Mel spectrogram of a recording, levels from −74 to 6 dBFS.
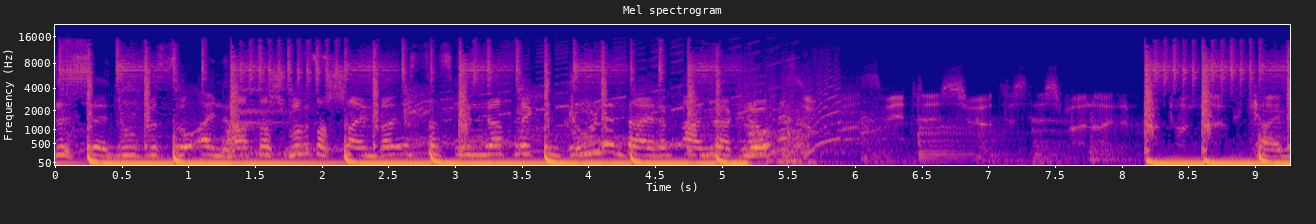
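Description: No technical faults are audible anywhere here.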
